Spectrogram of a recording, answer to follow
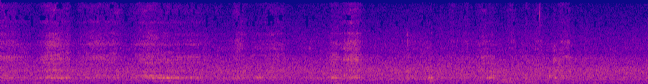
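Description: A hand rubbing and brushing across the inside of a freshly turned wooden bowl, wiping away shavings: soft, intermittent rubbing swishes over a steady faint hiss.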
